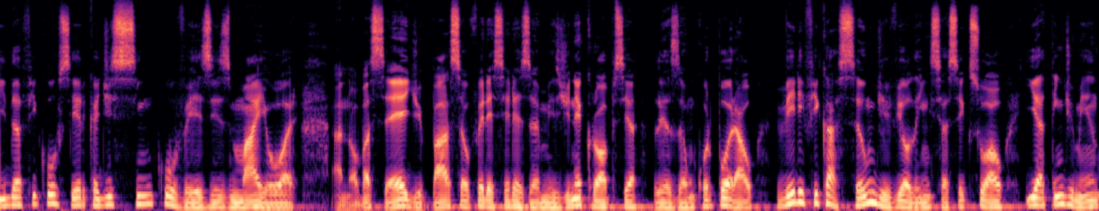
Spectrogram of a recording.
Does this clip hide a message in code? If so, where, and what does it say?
No.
